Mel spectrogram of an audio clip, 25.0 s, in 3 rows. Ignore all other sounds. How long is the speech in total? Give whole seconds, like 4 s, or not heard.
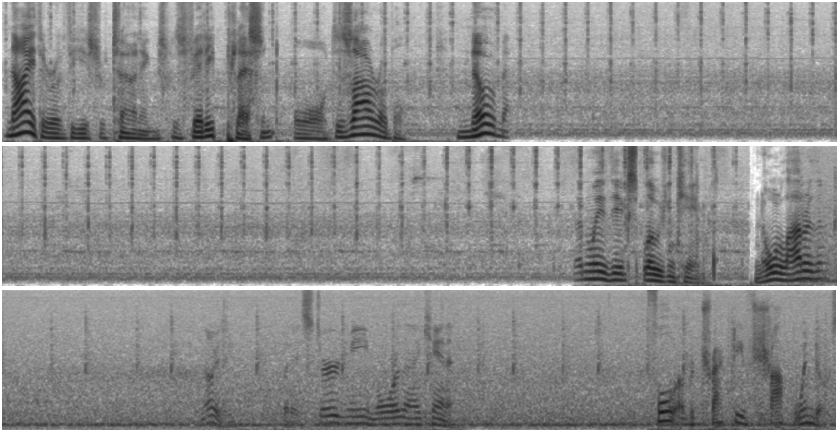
12 s.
